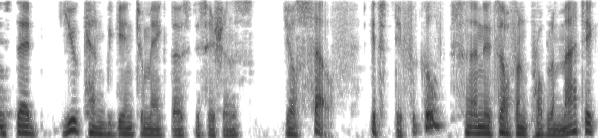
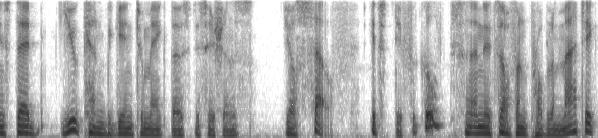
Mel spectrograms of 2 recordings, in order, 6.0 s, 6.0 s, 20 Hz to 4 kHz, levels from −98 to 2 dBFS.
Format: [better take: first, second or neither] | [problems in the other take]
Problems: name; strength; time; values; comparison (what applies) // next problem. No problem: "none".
second | noise reduction (classical method Wiener filter)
